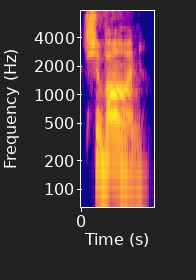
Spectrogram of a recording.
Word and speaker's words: Siobhan: How do you think that's pronounced? Siobhan.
